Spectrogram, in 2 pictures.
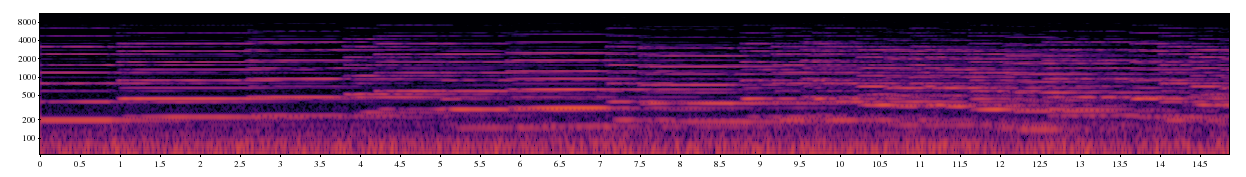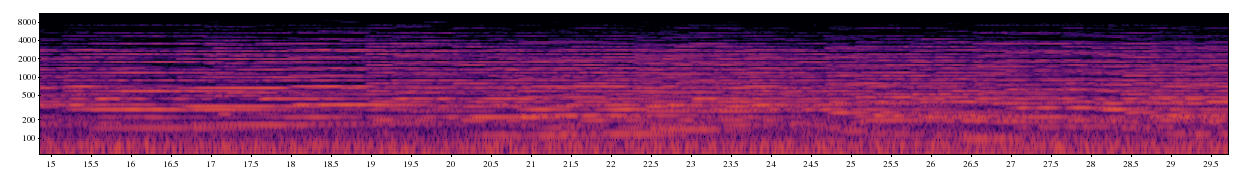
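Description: Organ played solo: held chords and a moving upper line over sustained bass notes, growing busier after the first several seconds.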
